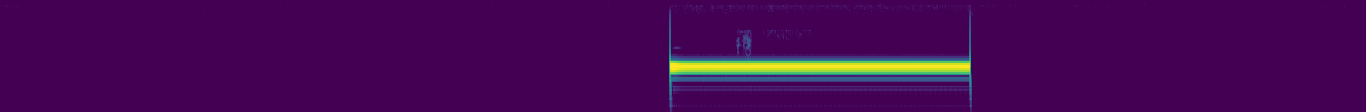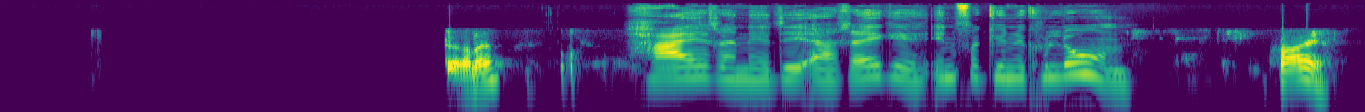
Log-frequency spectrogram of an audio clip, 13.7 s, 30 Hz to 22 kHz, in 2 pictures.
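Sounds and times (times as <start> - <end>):
long steady phone ringback tones: 3.4 - 4.9
speech: 9.1 - 12.6, 13.2 - 13.6.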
